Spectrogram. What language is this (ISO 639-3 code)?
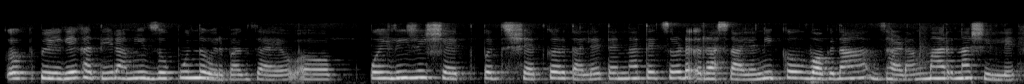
kok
